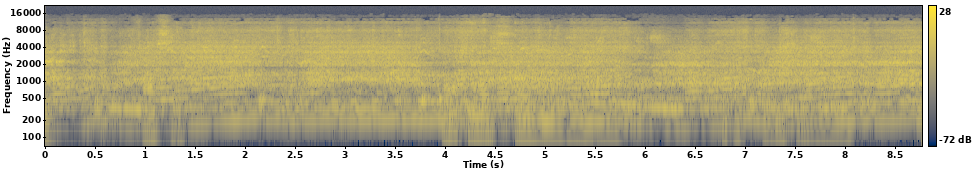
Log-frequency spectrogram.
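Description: A racing game's car engine roars and revs through a speaker.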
